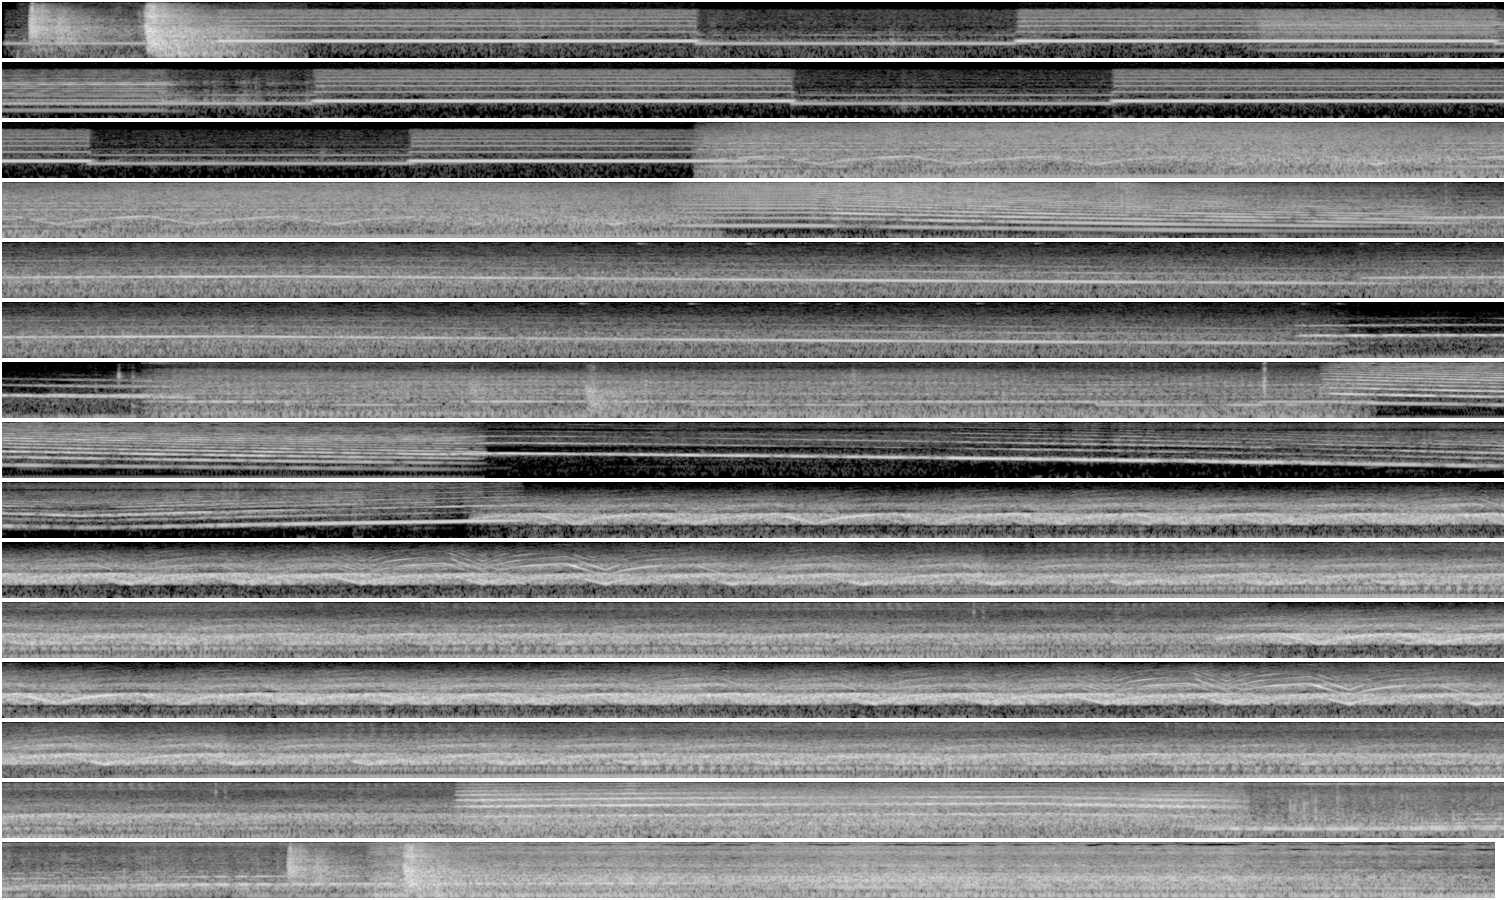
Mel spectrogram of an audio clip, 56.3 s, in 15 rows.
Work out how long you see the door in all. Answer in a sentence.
You can hear the door for 2 seconds altogether.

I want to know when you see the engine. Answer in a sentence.
You can hear the engine from 53.5 to 56.2 s.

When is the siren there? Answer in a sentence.
You can hear the siren from 0.0 to 54.4 s.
